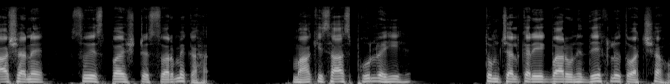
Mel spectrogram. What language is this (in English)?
Hindi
